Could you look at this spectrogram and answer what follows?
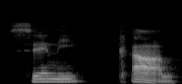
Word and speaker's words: cynical: لكن أنا عايزك تشوف السي الثانية بننطقها كيف. السي الأولى بننطقها زي ما هي في الاثنين. في الأولى بننطقها cynicism، بننطقها س. الثانية بننطقها سينيكال ك ك.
